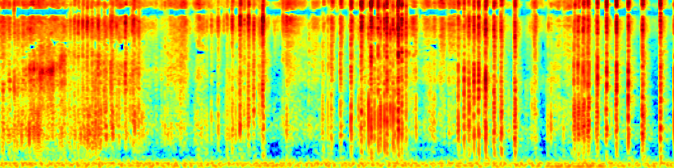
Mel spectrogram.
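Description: Long nails grip, squeeze and scratch a small, hollow black leather coin purse with a metal kiss-lock frame, and the clasp is handled. Soft rubbing and crisp scratching rasps come in quick, uneven bursts over a steady low hum.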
